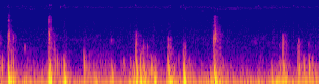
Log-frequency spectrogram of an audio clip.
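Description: Wind buffeting the microphone: a loud, uneven low rumble broken by frequent sharp pops.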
